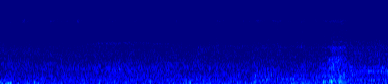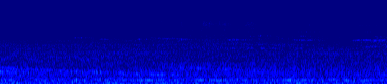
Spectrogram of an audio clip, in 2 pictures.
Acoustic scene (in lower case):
subway station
